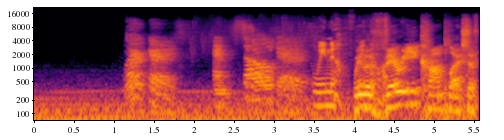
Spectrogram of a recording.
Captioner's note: half-laughing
